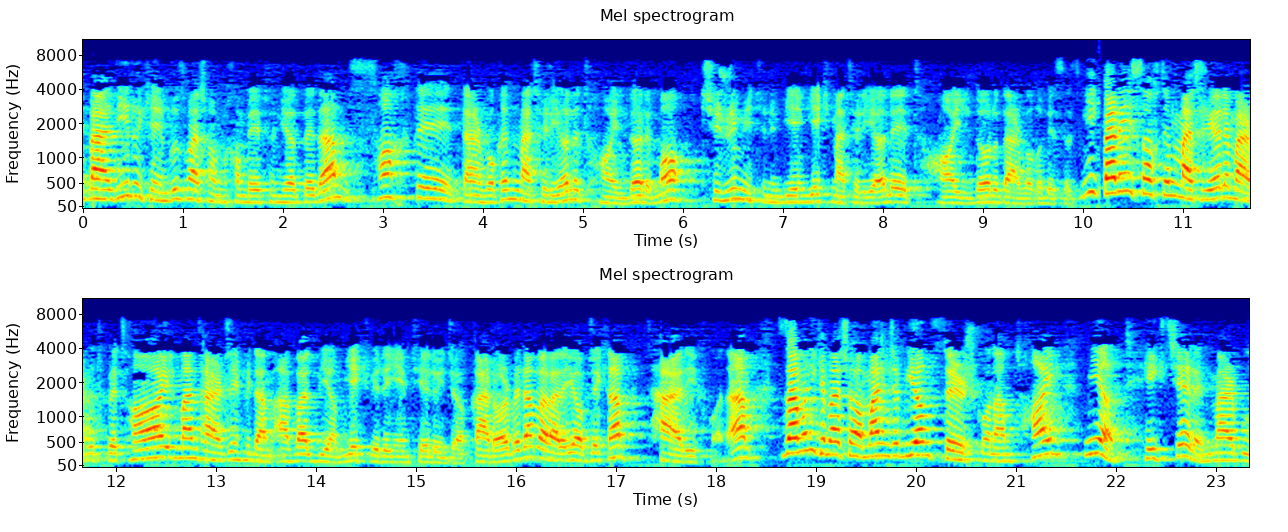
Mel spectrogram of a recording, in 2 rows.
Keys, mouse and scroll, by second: 1.9 scroll up 1, 2.6 middle click, 3.7 ctrl+right click, 4.6-7.3 drag, 8.2 right click, 8.7 alt+middle click, 9.4 middle click, 10.4 click, 10.5-11.1 typing, 12.8 m, 13.8-19.3 drag, 19.1-20.3 typing.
